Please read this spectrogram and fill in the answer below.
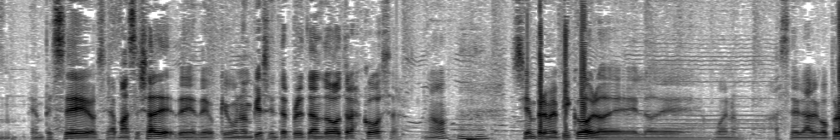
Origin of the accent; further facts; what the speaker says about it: Moreno, Buenos Aires Province, Argentina; yo soy un escritor de este barrio, soy de Moreno, me considero un músico local y súper orgulloso de serlo.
